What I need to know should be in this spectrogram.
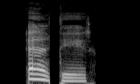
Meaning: synonym of különbözik (“to differ, to be different”, from something: -tól/-től, in some aspect: -ban/-ben)
- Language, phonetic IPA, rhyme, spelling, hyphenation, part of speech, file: Hungarian, [ˈɛlteːr], -eːr, eltér, el‧tér, verb, Hu-eltér.ogg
